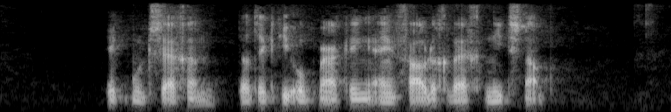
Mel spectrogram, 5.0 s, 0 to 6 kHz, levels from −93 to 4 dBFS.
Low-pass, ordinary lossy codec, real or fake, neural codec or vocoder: 5.4 kHz; MP3, 48 kbps; real; none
